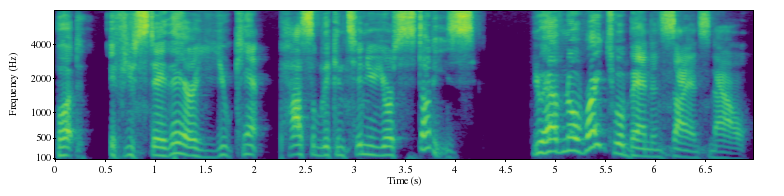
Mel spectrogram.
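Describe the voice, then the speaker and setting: A man's voice: on the high side, big pitch swings, unhurried, a little mellow. Radio play lead: man acting a young male scientist, earnest, romantic, pleading. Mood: urgent pleading. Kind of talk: old-time radio drama acting.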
